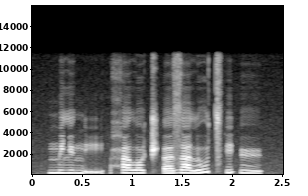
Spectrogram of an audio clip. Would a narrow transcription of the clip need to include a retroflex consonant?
no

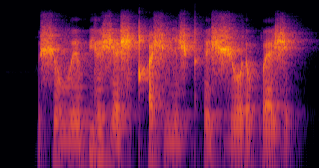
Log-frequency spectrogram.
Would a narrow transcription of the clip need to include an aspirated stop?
yes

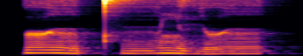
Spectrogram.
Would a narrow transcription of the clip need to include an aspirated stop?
yes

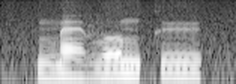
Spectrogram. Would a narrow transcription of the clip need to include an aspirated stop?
no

